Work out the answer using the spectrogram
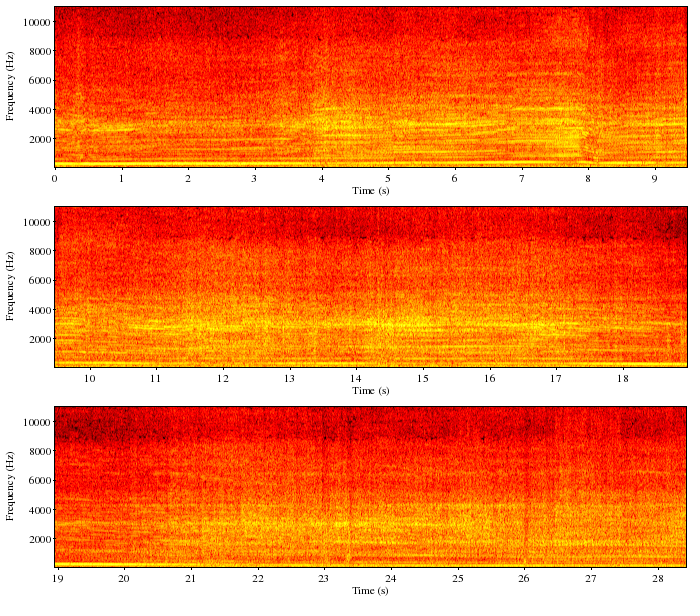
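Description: Car engine running hard on a track lap, with road and wind noise under it. The engine note climbs slowly, dips sharply about eight seconds in and picks up again, holds steady, then falls away over several seconds as the car slows and stays low near the end.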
